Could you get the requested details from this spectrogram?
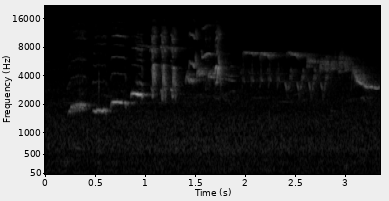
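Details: Common blackbird warbling beautifully on 1 June 2016, filmed with a Sony HDR-PJ10E camcorder; a few mellow fluted notes give way to a rapid high twitter and a thin drawn-out squeaky ending.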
